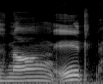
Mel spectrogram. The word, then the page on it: naang'eetL': Hupa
